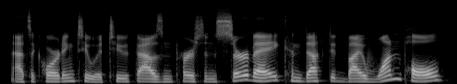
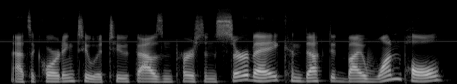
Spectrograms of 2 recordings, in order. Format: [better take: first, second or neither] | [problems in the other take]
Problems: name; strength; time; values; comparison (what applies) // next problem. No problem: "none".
first | high-pitched whine; faint; throughout; 3 kHz, 30 dB below the speech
